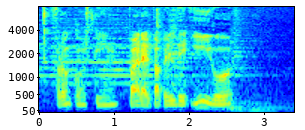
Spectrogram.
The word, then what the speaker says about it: Frankenstein: el doctor frankenstein front consulting se pronuncia from con sting from con sting para el papel de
